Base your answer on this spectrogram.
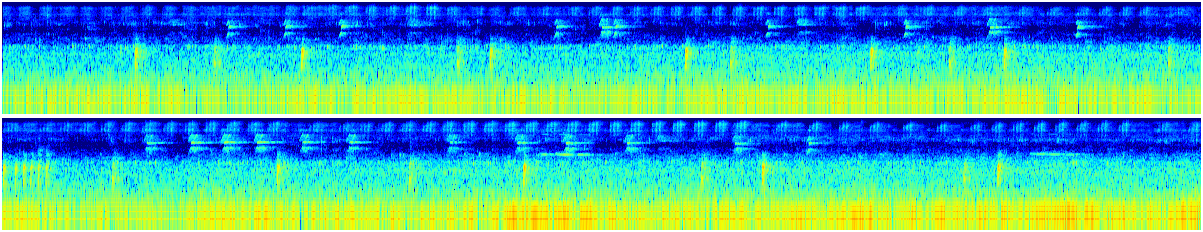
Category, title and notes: Soundscapes > Nature
A wet and froggy creek loop! With added serenade from the bugs. Not sure which specific one is making the sound, but I could see dragonflies everywhere. Recorded in summer in Victoria, Australia. Looped with REAPER
ambiance, Australia, bugs, creek, dragonfly, field-recording, frog, insects, loop, nature, summer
